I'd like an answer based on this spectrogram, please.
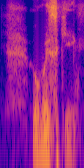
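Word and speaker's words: uisge: that is Scottish gallic for whiskey and it's pronounced whiskey that's it it was an old joke from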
